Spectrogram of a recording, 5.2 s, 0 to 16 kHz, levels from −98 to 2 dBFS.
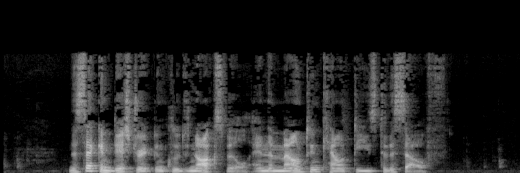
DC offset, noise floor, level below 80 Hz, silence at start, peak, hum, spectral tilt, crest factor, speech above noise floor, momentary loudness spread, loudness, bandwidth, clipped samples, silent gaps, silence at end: under 0.1%; -73 dBFS; -64 dBFS; 0.7 s; -6 dBFS; none; -4 dB/octave; 22 dB; 47 dB; 12 LU; -26 LUFS; 11.5 kHz; under 0.1%; none; 0.9 s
